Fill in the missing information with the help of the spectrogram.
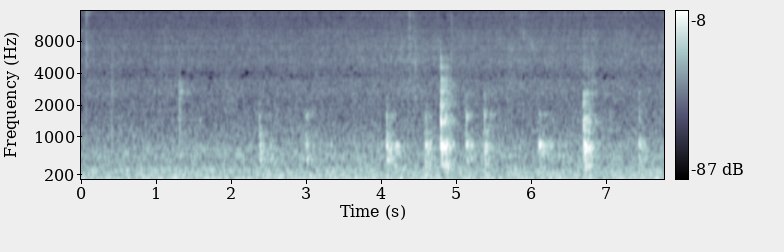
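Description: Wooden spatula stirring onions frying in olive oil in a non-stick frying pan: a run of scrapes and knocks against the pan, mostly from about four seconds in, over a faint sizzle.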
